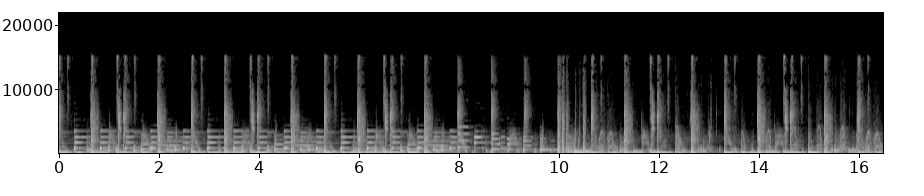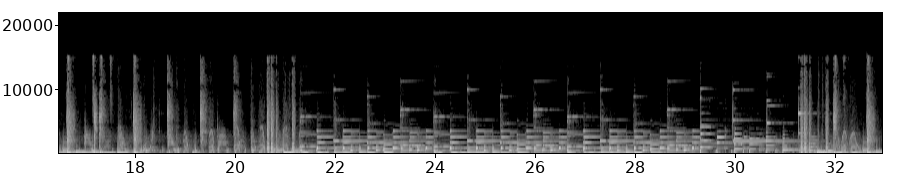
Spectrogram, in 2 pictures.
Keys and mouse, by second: 0.0 Tab, 0.3-2.2 shift+middle drag, 3.1 middle click, 3.7 KP_3, 4.1 shift+middle click, 6.0 right click, 6.4 g, 7.3 right click, 9.3 shift+right click, 9.6-10.0 shift+middle drag, 10.3 e, 11.4 e, 14.2 middle click, 15.0 KP_1, 15.6 alt+z, 16.2 shift+middle click, 16.7 alt+z, 17.5 g, 18.8 right click, 19.0 g, 19.9 right click, 21.2 right click, 21.2 g, 21.4 g, 22.2 right click, 22.4 g, 24.7 g, 25.8 right click, 25.9 g, 27.6 right click, 27.7 g, 29.8 Tab, 30.2 middle click, 30.9 KP_3, 31.5 alt+z, 32.0 shift+middle click, 32.8 Tab.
